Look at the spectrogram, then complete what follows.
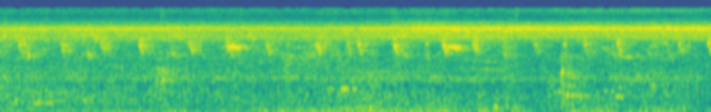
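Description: Small birds chirping over and over, short high chirps coming a couple of times a second, over a steady low outdoor rumble.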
